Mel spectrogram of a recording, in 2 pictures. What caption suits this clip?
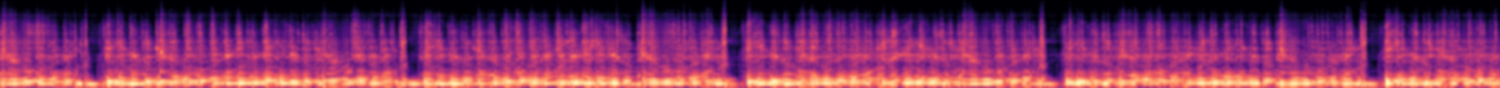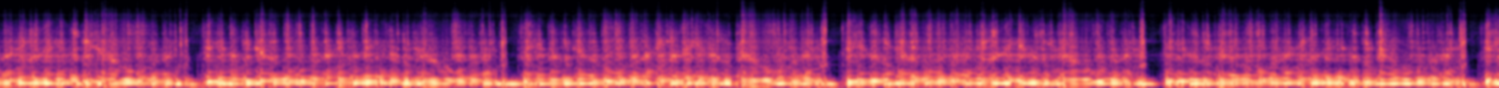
Instrument samples > String
Self recorded guitar groove sound,hope it's useful.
